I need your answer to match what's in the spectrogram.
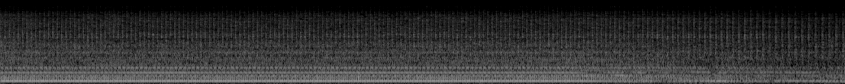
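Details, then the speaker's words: Hegner scroll saw after replacing the worn cam link: steady, even hum at full speed with no knocking or clatter, easing off toward the end; runs smoothly and quieter. "And now that's going at full speed. And I'm very pleased to say that that's one sweet smooth operation"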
